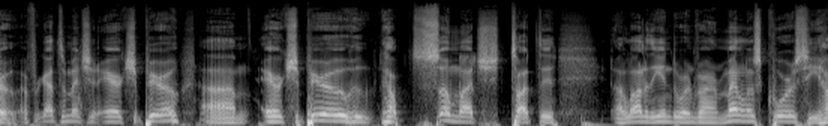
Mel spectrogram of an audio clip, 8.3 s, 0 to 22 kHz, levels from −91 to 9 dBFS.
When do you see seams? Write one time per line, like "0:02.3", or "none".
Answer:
0:01.9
